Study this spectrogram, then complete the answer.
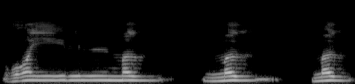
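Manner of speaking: MER closed on a held final gh, no bounce; no release. Shown as a demonstration. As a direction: hold the end of mer without a vowel after it. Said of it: "Maksudnya tidak terlepas". (mer ditahan tanpa qalqalah)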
